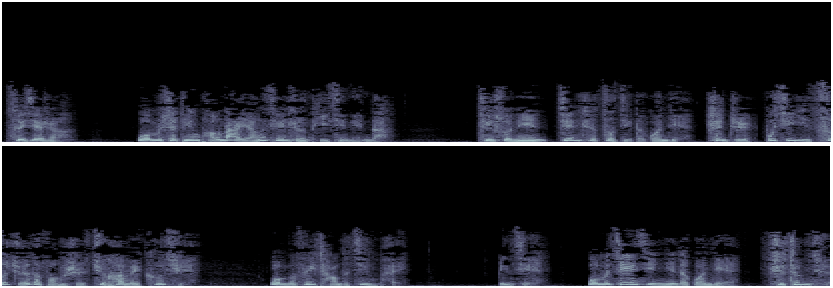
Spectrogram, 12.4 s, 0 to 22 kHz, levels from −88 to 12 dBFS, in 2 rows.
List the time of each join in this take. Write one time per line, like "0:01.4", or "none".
0:05.2
0:05.7
0:10.4

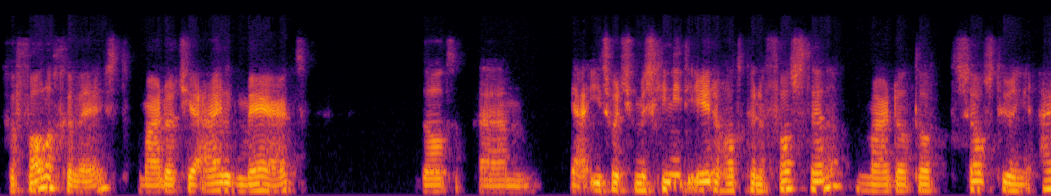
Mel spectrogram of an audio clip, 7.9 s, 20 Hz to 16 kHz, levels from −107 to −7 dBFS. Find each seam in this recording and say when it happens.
none

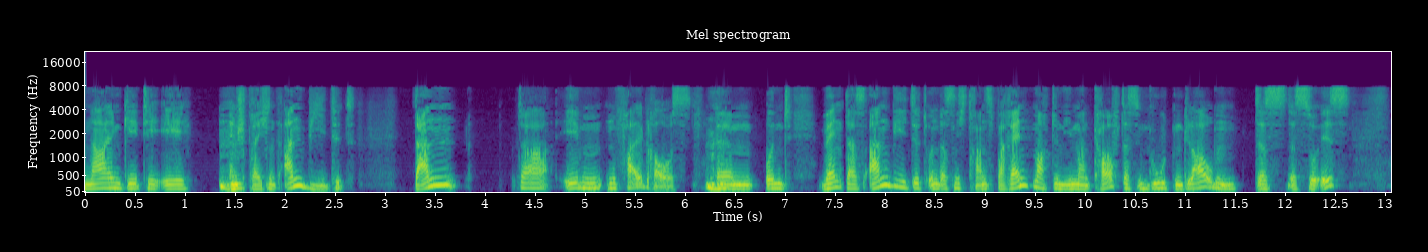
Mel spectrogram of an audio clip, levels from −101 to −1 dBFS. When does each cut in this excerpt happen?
0:04.3
0:06.1
0:07.6

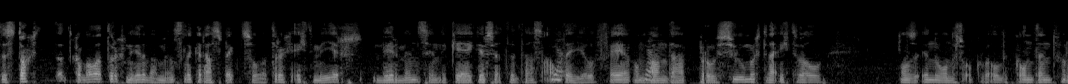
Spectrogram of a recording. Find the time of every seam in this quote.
0:03.6
0:06.3
0:07.7

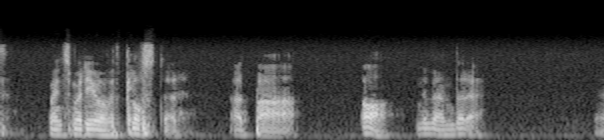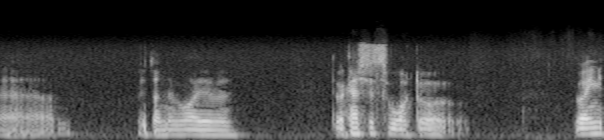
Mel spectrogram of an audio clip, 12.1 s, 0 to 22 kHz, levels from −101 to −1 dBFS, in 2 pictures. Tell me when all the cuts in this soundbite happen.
none

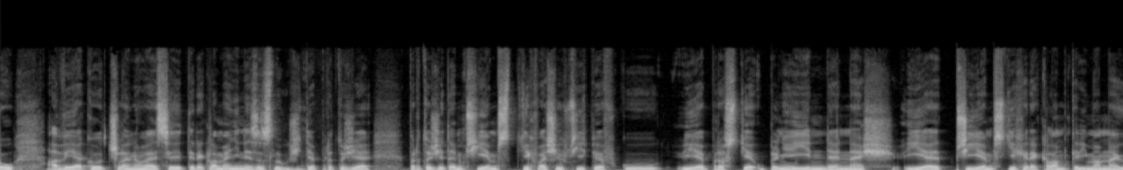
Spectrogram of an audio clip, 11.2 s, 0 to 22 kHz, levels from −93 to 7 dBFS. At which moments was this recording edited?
none

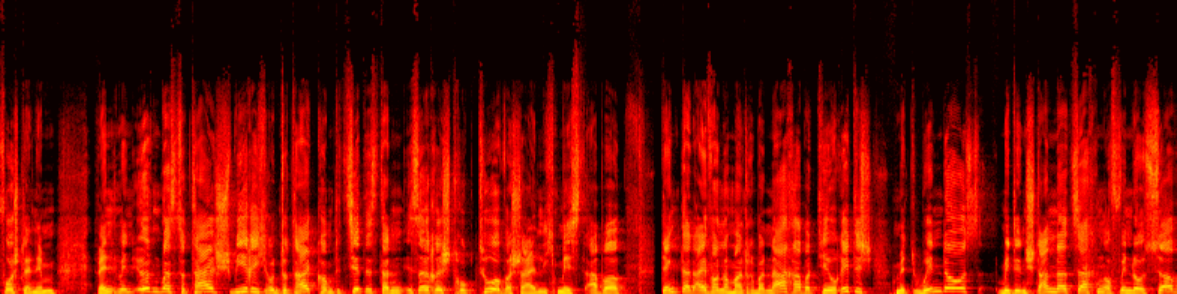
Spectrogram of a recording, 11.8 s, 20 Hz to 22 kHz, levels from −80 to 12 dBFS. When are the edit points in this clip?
0:06.5

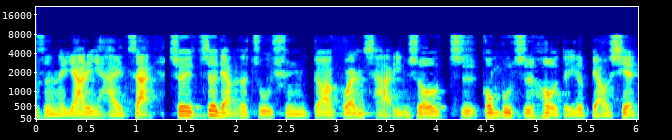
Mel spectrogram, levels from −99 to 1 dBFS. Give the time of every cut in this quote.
0:01.3

